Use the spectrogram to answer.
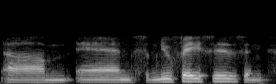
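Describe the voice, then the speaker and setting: Excited team spokesman on a dull line. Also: fairly low pitch, drawn-out words. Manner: enthusiastic, talks in bursts with fillers. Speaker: hockey team PR director and play-by-play announcer. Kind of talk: radio phone interview.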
